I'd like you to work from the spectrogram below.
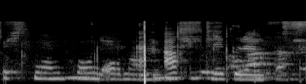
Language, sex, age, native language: Icelandic, female, 9, Icelandic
